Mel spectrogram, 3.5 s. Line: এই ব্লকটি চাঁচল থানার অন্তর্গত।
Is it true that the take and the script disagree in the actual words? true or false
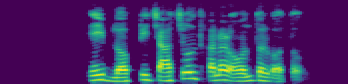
false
